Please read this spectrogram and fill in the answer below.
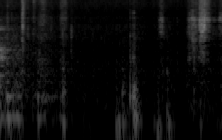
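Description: Near silence with a few faint, brief sounds of paper being handled as the pages of a colouring book are held and touched.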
